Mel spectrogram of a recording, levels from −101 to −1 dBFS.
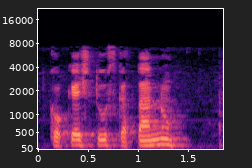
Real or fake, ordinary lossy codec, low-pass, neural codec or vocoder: real; Opus, 64 kbps; 7.2 kHz; none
